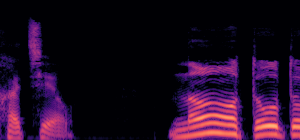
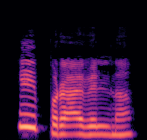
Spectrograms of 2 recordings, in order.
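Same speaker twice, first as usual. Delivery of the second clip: firm, louder approval; approving; 4 semitones higher, 5 dB louder than usual. A narrator's reading. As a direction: say it like she fully agrees. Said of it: "одобрила я".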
